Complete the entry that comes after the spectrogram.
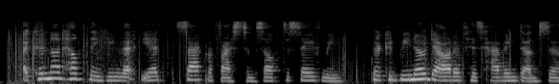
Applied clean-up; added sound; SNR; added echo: neural mask model RNNoise.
